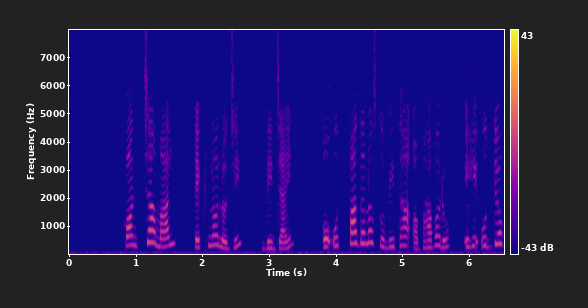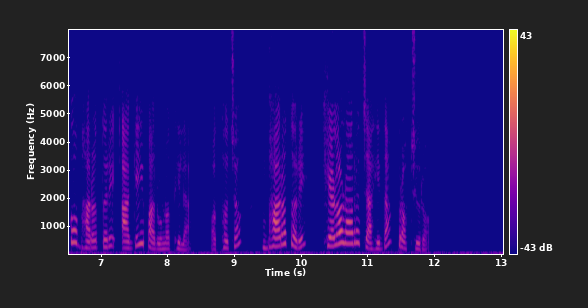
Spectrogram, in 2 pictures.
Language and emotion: Odia, neutral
